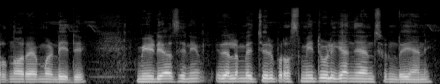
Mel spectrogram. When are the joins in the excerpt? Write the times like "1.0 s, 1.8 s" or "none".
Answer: none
